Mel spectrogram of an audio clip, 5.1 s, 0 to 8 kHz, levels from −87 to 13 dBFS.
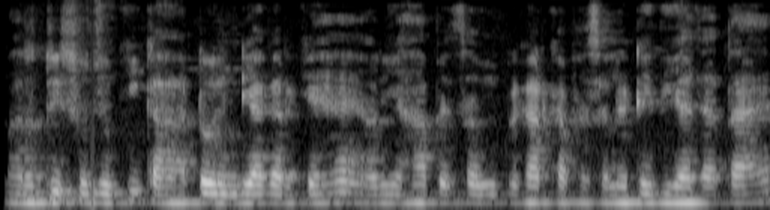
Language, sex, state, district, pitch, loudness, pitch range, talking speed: Hindi, male, Bihar, Purnia, 125 Hz, -23 LUFS, 120-130 Hz, 210 wpm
